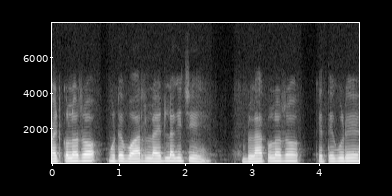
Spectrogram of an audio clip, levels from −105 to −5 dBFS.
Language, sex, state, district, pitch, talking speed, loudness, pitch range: Odia, male, Odisha, Sambalpur, 165 Hz, 155 wpm, -16 LUFS, 155-170 Hz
